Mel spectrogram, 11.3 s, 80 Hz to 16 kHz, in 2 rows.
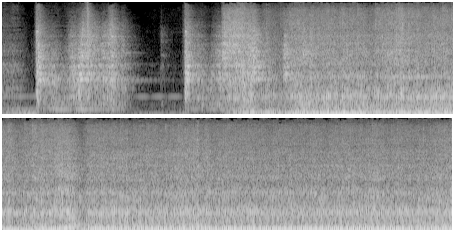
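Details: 1969 XW Ford Falcon during restoration, engine not started in months, cranked to build fuel pressure: a few cranking bursts, then it catches and settles into a smooth, even idle with no knock or miss; chrome pulleys noted as noisy. Runs healthy.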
